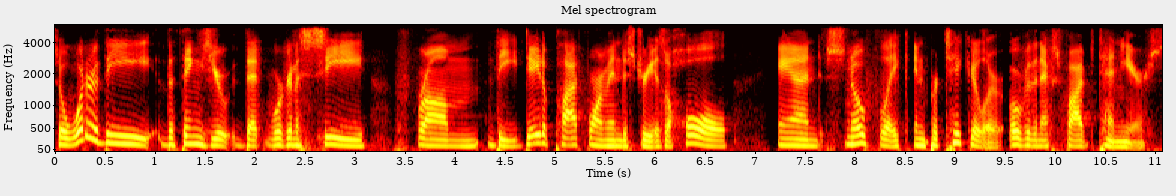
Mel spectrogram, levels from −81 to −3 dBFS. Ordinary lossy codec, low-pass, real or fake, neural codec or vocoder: AAC, 32 kbps; 5.4 kHz; real; none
